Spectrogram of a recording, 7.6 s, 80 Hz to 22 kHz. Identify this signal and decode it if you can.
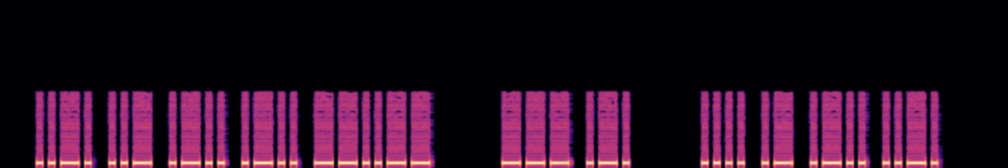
Morse code, heard as a keyed tone, about 27 wpm, 800 Hz. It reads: FULL, OR HALF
